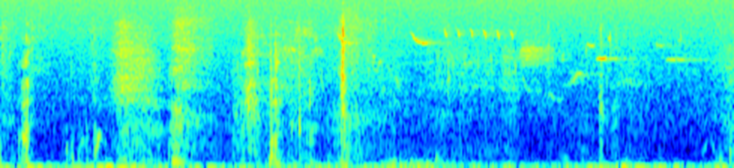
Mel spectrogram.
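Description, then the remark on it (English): A bird trapped inside a building gives a quick run of about six thin, high chirps, faint against a background of shuffling and soft thumps, followed by a few scattered higher peeps. “Oh, it has a bird in it, too.”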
